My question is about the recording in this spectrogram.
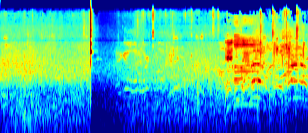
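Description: A baseball bat hitting a pitched ball once, sharply, about two seconds in, followed a couple of seconds later by spectators shouting and cheering.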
